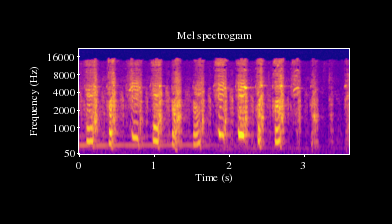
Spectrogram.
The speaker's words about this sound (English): So they had to tie the dog there because the dog won't let the Buddhist people go near, right? They had to tie with the two chains there. Dog was crying.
